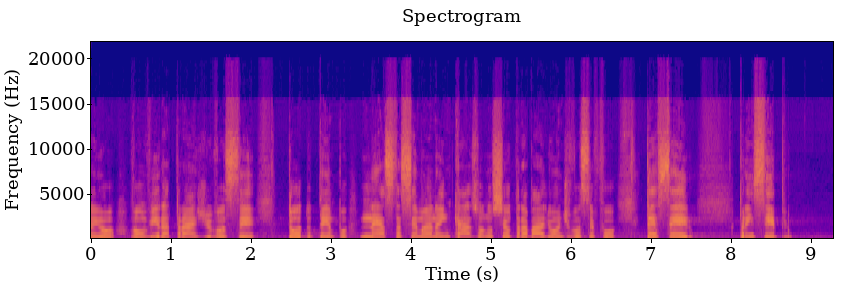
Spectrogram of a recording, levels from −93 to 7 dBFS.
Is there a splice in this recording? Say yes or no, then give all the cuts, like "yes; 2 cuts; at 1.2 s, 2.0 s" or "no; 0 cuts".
no; 0 cuts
